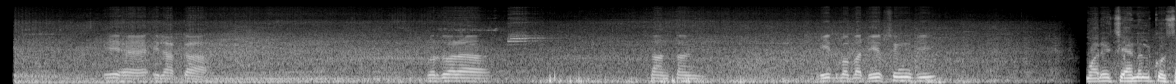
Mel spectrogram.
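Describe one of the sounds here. Traffic rumbles steadily along a nearby road.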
